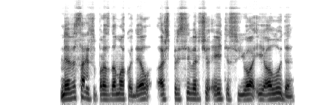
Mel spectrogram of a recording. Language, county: Lithuanian, Panevėžys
